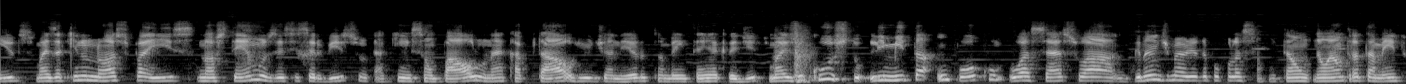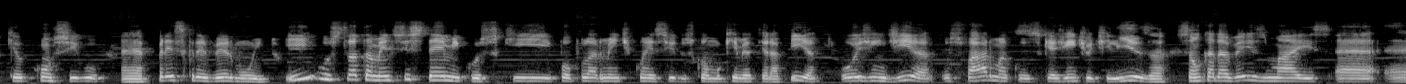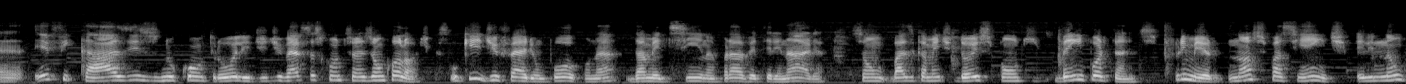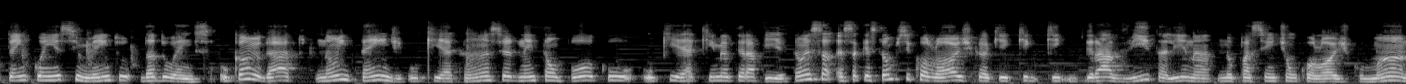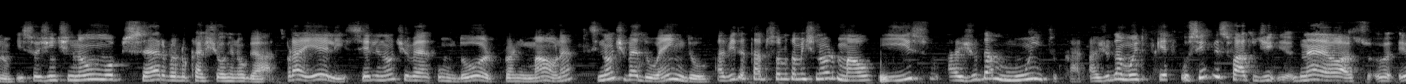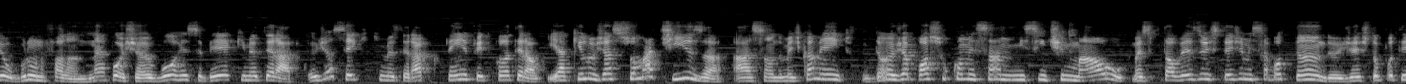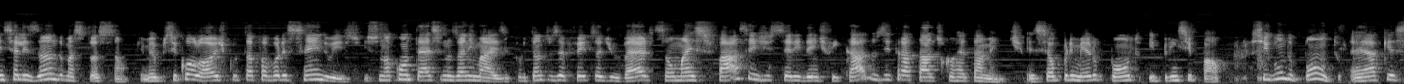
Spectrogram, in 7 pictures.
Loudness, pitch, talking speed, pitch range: -18 LUFS, 190 Hz, 160 wpm, 160-225 Hz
